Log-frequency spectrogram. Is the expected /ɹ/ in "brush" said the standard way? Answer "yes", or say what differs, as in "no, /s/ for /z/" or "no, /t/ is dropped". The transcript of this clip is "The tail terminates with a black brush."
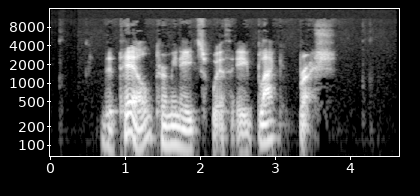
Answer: yes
